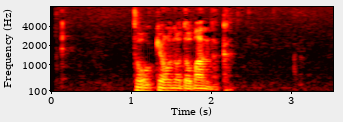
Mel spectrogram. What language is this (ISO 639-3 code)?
jpn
